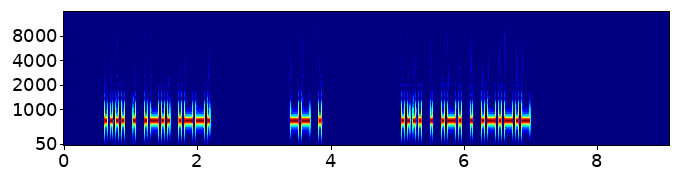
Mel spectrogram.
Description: Morse code, heard as a keyed tone, about 28 wpm, 700 Hz. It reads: HELP ME HERE.
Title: 4x Word-Spacing - Sentences from Top 200 Words - 28wpm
